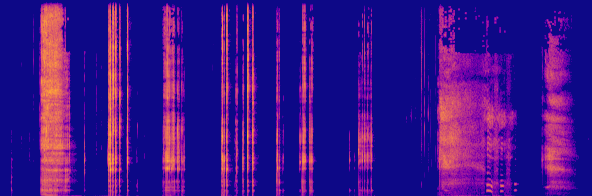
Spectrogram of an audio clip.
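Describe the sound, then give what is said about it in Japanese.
A string of burps, several loud belches separated by short pauses and quick gulping sounds, with no talking. “もっとさせてほしいな、エロゲップ、ドスケベゲップさせて”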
